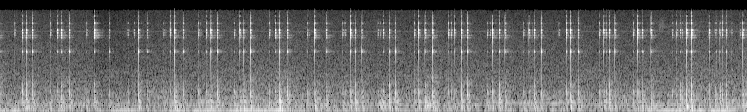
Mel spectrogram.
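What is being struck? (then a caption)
Ribbed glass jar. Long purple-painted nails tap rapidly on the upper sides of a large, hollow, ribbed clear glass jar decorated with a ribbon and a white ceramic heart. The taps come in quick clustered bursts of sharp, bright clicks with almost no ring and very little low end, all at a quiet level.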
